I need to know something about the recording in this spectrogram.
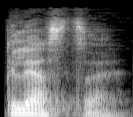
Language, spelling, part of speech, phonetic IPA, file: Russian, клясться, verb, [ˈklʲast͡sə], Ru-клясться.ogg
- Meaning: 1. to vow, to swear (to make a vow) 2. passive of клясть (kljastʹ)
